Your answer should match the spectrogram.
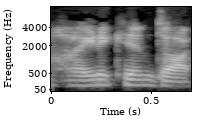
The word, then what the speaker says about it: Heinichen: you I meant Heineken calm my name is pronounced like the beer but not spelled like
